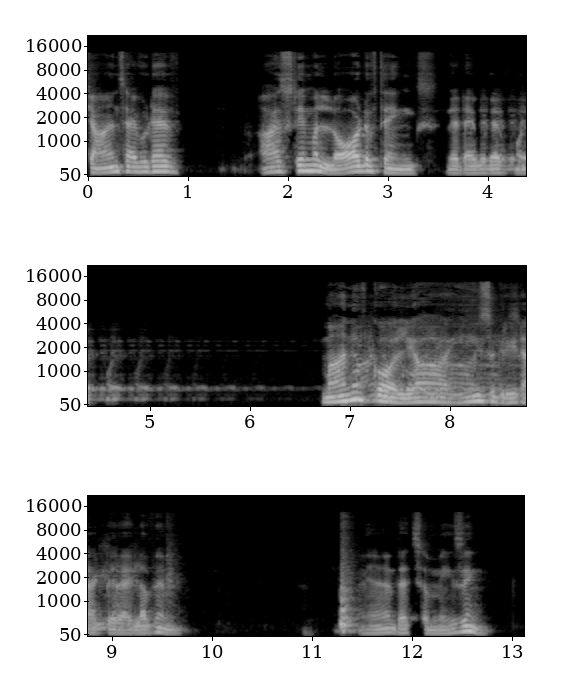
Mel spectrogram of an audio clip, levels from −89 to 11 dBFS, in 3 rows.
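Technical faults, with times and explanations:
3.91–9.32 s, feedback echo between two devices: the sound returns about every 0.3 s, thinner and ringing, peaking about 11 dB below the speech. A second device in the room replays the call into an open microphone, and neither echo canceller recognises that path.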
